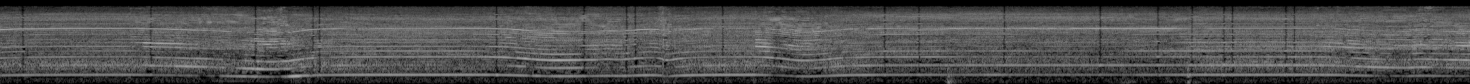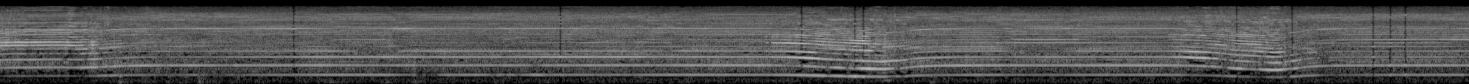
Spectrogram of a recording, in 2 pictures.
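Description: Handheld rotary tool running at high speed with a steady whine. Its pitch dips several times as the bit is pressed into the work and the motor slows under load, then climbs back.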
